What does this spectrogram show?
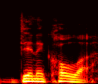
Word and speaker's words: Dinicola: All right, guys, I'm Samuel McVeigh with the Killer Growth Podcast, and today I have Dinicola. Yeah, you said it right.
